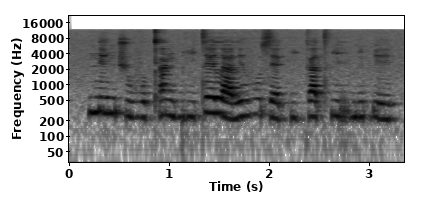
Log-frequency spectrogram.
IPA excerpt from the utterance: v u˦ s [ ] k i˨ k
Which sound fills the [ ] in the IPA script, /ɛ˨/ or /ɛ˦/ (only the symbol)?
ɛ˨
